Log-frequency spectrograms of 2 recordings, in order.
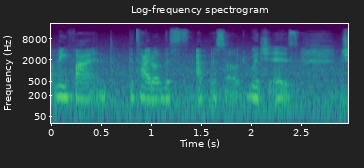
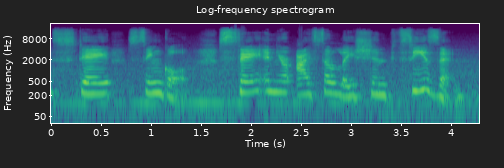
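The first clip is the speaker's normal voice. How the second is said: normal talking voice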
